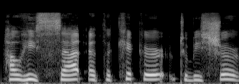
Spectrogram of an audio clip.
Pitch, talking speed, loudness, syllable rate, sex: 215 Hz, 200 wpm, -17 LUFS, 4.3 syllables/s, female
